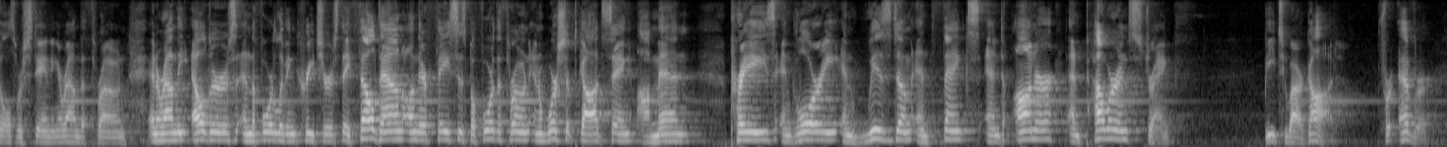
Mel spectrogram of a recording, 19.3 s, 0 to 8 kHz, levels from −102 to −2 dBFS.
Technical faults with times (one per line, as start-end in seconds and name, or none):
none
